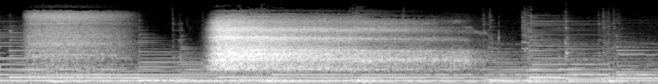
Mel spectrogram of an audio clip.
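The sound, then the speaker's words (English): A deep breath drawn in through the nose and let out through the mouth during a guided relaxation exercise: a short airy inhale, a pause, then a longer, louder exhale that slowly fades, over soft sustained music. “Take a deep dragon breath in through your nose and out your mouth.”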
